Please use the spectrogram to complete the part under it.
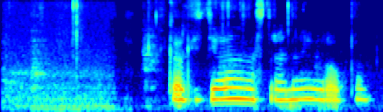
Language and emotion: Russian, neutral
